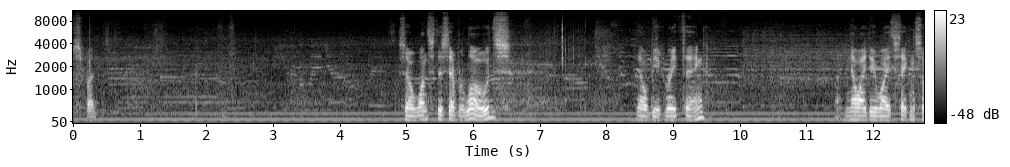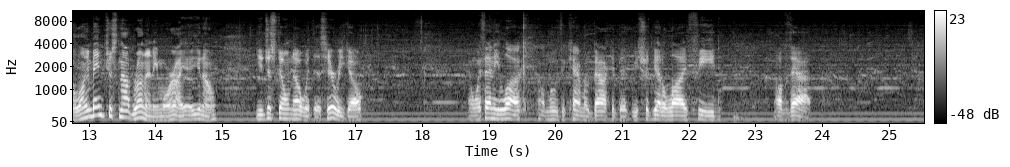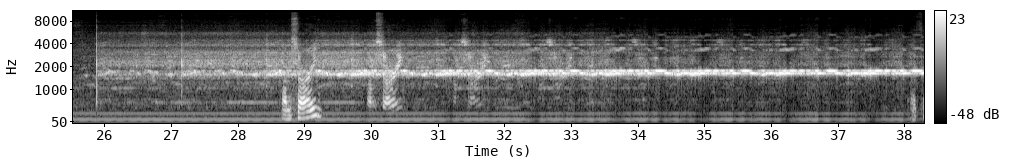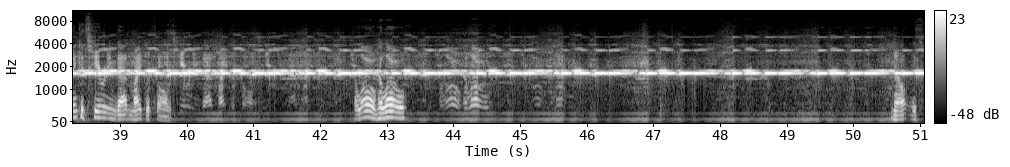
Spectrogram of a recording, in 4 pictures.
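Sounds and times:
high-pitched hiss and whine: 0.0 - 51.0
low electrical hum: 0.0 - 51.0
echoing voice: 25.9 - 33.5
high feedback whistle: 25.9 - 51.0.

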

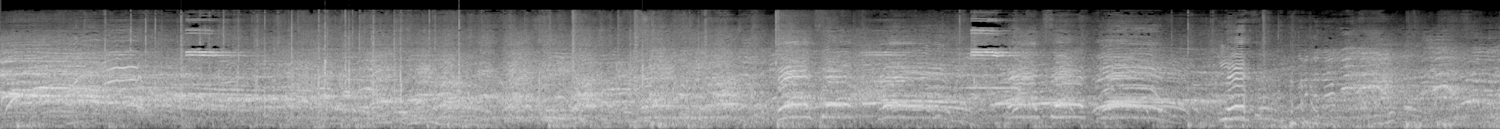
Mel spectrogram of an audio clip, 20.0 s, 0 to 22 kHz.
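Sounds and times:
crowd cheering and shouting: 0.0 - 20.0.

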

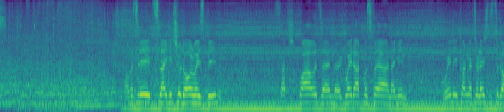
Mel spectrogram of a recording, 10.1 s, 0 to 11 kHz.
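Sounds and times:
rally car engine driving past: 0.1 - 9.7.

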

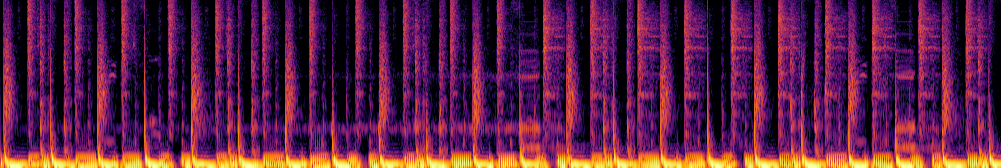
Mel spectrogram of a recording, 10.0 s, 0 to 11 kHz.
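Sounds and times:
deep bassline: 0.0 - 10.0
hi-hat hits: 0.0 - 10.0
kick drum: 0.0 - 10.0.

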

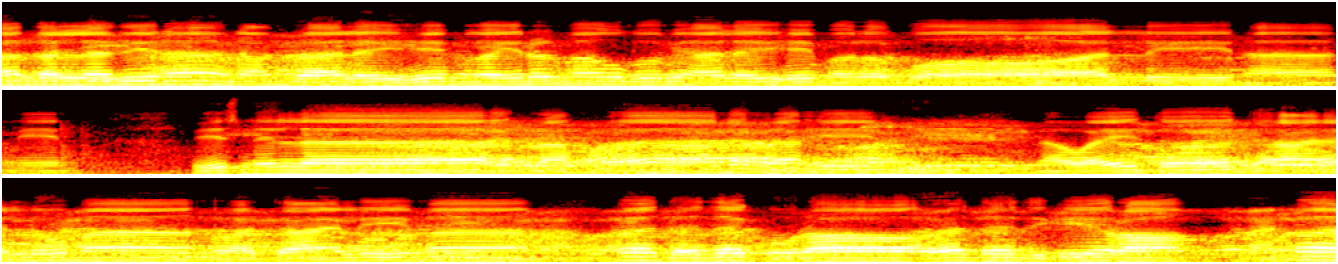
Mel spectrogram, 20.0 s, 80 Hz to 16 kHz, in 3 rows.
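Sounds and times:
man chanting melodically: 0.0 - 20.0.

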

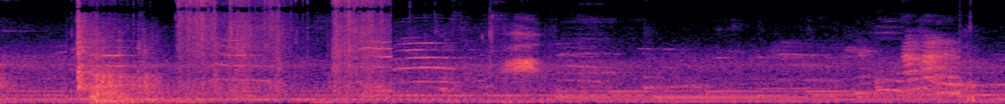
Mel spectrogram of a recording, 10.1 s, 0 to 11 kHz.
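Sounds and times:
plastic bag rustling: 1.6 - 4.0.

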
